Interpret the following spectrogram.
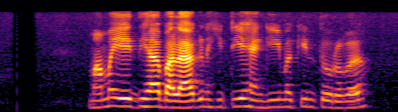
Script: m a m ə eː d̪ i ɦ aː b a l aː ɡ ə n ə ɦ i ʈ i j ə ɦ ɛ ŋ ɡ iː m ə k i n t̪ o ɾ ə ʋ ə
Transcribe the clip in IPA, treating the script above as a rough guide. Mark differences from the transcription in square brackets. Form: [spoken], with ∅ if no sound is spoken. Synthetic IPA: m a m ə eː d̪ i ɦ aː b a l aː ɡ ə n ə ɦ i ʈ i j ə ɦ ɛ ŋ ɡ iː m ə k i n t̪ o ɾ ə ʋ ə

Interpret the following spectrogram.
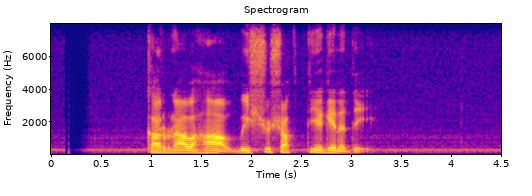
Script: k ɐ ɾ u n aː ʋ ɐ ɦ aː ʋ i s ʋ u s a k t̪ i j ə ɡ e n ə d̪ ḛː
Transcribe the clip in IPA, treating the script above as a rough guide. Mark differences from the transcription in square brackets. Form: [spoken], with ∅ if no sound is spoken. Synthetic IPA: k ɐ ɾ u n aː ʋ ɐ ɦ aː ʋ i [ʃ] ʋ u [ʃ] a k t̪ i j ə ɡ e n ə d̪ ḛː

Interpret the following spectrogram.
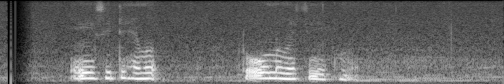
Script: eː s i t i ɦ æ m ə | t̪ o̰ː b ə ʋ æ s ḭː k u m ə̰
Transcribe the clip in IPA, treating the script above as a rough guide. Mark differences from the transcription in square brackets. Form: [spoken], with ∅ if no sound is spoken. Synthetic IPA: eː s i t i ɦ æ m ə | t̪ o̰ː [m] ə ʋ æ s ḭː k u m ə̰

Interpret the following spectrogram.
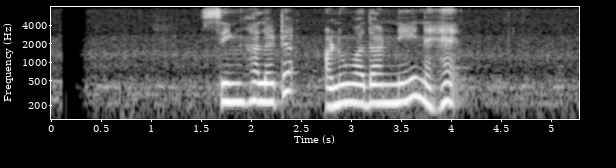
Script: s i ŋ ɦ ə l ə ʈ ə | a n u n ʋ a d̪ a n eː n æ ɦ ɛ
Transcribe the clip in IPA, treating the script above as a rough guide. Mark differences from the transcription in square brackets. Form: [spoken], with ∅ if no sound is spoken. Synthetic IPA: s i ŋ ɦ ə l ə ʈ ə | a n u [∅] ʋ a d̪ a [nː] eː n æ ɦ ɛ

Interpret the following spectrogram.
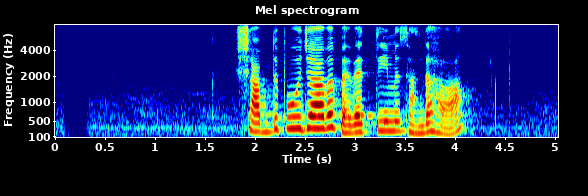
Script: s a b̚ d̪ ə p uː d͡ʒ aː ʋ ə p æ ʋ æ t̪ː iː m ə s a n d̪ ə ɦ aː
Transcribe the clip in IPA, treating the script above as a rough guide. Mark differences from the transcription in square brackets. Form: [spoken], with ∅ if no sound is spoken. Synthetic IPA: [ʃ] a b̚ d̪ ə p uː d͡ʒ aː ʋ ə p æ ʋ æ t̪ː iː m ə s a n d̪ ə ɦ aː

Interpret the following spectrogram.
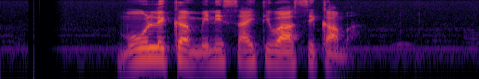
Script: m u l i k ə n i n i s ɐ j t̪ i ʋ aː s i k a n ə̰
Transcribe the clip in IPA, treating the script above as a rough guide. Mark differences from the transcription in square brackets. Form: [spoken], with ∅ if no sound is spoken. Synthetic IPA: m [uː] l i k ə [m] i n i s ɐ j t̪ i ʋ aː s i k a [m] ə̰

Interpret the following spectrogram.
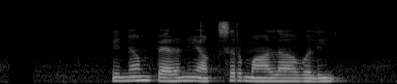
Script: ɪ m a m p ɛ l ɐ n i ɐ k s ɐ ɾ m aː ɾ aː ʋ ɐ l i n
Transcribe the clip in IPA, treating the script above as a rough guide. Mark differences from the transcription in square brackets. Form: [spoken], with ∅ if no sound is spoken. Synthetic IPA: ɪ [n] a m p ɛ [ɾ] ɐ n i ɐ k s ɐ ɾ m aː [l] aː ʋ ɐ l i n

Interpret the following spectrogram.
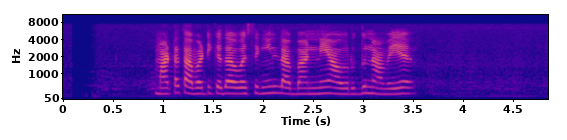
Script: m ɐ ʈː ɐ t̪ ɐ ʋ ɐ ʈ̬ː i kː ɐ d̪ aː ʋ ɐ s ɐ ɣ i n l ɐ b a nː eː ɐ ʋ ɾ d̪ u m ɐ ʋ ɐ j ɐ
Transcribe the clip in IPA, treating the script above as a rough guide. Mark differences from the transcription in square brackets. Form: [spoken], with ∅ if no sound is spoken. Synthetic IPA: m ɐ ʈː ɐ t̪ ɐ ʋ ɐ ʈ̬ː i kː ɐ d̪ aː ʋ ɐ s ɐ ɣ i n l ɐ b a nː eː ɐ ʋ ɾ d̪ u [n] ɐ ʋ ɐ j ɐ

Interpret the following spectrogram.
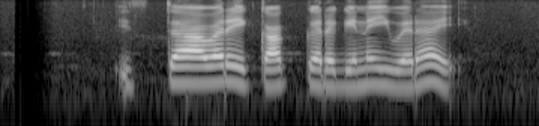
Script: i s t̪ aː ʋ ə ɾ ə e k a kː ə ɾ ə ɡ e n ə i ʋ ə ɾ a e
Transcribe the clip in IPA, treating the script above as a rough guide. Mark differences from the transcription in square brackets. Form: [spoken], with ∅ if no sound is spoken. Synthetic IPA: i s t̪ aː ʋ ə ɾ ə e k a kː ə ɾ ə ɡ e n ə i ʋ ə ɾ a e

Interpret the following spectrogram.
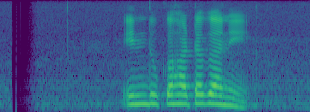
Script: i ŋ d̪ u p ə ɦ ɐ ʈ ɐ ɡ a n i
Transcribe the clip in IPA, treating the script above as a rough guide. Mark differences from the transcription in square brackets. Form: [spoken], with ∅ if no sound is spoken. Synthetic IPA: i [n] d̪ u [k] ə ɦ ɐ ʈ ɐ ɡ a n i

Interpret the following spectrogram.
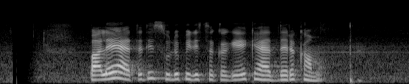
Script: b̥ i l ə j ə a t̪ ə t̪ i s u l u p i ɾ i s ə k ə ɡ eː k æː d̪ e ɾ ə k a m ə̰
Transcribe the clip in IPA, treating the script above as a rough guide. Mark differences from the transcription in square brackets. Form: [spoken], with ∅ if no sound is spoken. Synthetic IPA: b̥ [a] l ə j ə [æ] t̪ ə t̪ i s u l u p i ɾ i s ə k ə ɡ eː k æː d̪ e ɾ ə k a m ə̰

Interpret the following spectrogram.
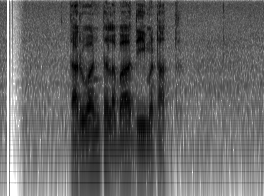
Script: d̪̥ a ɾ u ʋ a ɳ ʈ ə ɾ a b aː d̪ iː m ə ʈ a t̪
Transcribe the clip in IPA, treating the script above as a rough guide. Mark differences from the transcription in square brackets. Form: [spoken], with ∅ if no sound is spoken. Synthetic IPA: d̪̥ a ɾ u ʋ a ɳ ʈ ə [l] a b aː d̪ iː m ə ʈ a t̪

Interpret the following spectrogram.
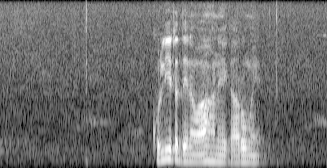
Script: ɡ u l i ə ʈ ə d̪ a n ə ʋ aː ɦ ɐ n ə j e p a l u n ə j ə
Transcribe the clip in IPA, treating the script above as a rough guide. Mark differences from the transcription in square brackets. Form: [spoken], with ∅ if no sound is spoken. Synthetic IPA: [k] u l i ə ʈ ə d̪ [e] n ə ʋ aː ɦ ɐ n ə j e [k] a [ɾ] u [m] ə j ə

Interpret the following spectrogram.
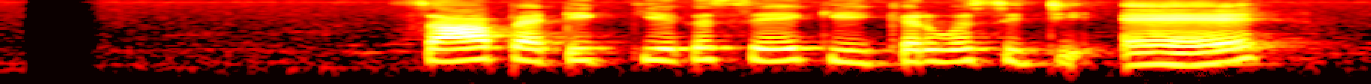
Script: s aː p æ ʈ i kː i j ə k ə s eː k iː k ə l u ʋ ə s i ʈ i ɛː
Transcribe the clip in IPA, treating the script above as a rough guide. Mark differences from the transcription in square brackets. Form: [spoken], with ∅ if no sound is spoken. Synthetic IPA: s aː p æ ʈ i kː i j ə k ə s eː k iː k ə [ɾ] u ʋ ə s i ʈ i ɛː

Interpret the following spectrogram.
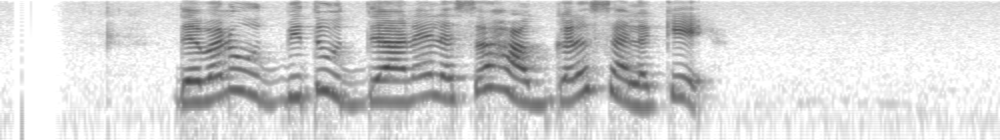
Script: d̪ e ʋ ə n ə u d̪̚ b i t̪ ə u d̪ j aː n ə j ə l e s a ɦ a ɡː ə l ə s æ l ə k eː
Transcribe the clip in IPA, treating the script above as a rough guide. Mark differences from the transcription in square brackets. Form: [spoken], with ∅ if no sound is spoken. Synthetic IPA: d̪ e ʋ ə n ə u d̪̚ b i t̪ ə u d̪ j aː n ə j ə l e s [ə] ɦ a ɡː ə l ə s æ l ə k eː

